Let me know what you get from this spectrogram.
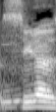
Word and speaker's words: pseudo: Now, pseudo is kind of spelled a little bit funny. – Well, that's how pseudo is spelled. That's how the word pseudo is spelled. – In general, it's spelled funny. Because the S, but it's actually spelled P-S-E-U-D-O, superheroes.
